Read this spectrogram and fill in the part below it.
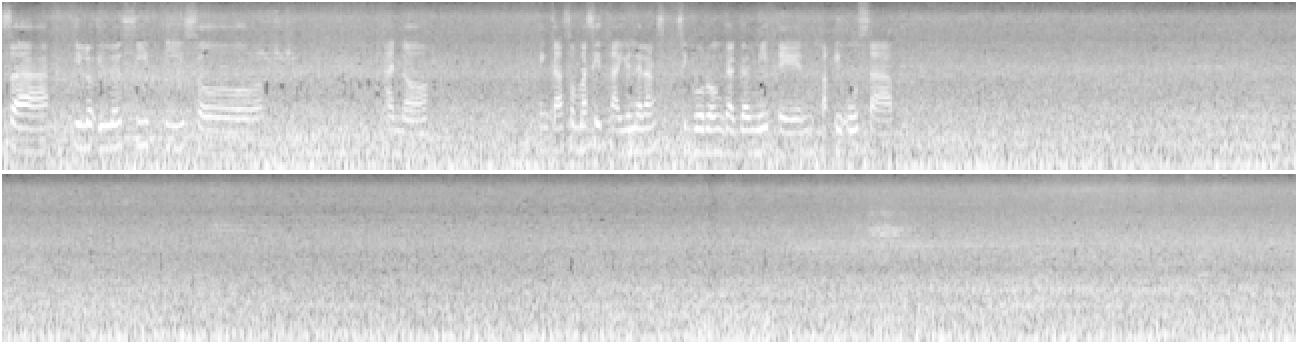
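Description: A motorcycle engine idles close by with a low rumble.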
